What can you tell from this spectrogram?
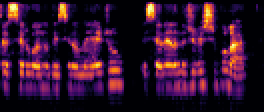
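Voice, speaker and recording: A woman speaks at a very fast pace and medium pitch in a monotone, flat delivery. Noticeable background noise is present. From Brazil, São Paulo state interior (Pindamonhangaba). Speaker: supply chain manager. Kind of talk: interview.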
